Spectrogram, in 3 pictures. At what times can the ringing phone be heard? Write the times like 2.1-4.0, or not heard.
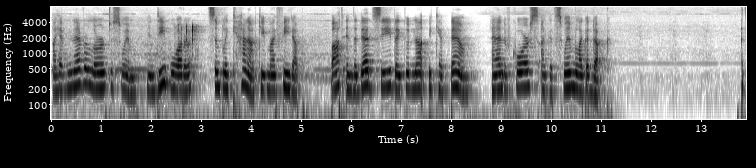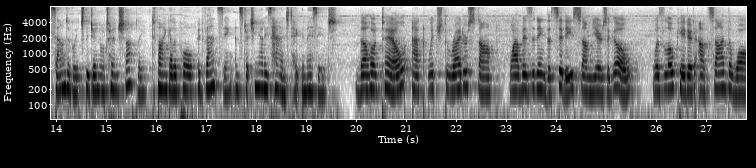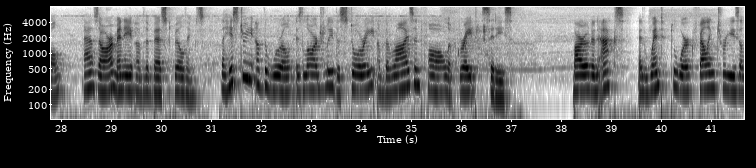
2.5-3.0, 36.1-36.5.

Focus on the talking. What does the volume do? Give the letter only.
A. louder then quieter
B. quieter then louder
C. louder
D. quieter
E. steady
E.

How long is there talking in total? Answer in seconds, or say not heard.
38 s.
